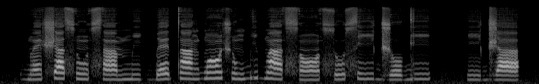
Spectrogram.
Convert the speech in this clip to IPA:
b ɛ̃˨ ʃ a˧ s ũ˨ s ã˨ m i˨ ɡ͡b ɛ˨˦ t ã˧ ɡ͡b ɔ̃˦ ʃ ũ˧ ɡ͡b i˦ b ã˦˨ s ɔ̃˨ s u˨˦ s i˦ d͡ʒ o˧ ɡ i˦ | i˨ d͡ʒ a˨

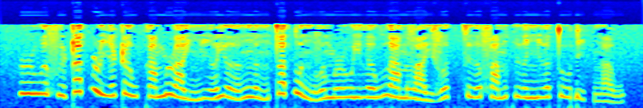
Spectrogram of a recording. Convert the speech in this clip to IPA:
ɹ u˧ ə̯ f ɨ˨˩˦ ʈ a˦˥ t̚ ɹ i˧˥ ə̯ ʈ ə˧ w k a˧˥ m ɹ a˨˩ j ɲ i˨˩˦ ə̯ j əː˨˩˦ ŋ ə˨˩˦ ŋ t̪ a˦˥ t̚ v ə˨˩ ŋ v ə˧ m ɹ u˧ j l ə˧˥ w l a˧ m v a˨˩ j v ə˦˥ k̚ s ɨ˧˥ ə̯ f a˧˥ m k ɨ˧ ə̯ ɲ ɨ˧˥ ə̯ t̪ u˧ ɗ i˨˩ k̚ ŋ a˨˩˨ w

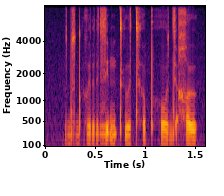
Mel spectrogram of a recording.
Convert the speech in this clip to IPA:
d o d k ɯ r z ḭ m tʼ ɯ tʰ ə pʰ o d ḛ χ ɯ

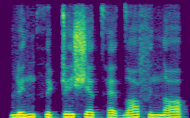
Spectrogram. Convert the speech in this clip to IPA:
ɳ ɪ n θ i ʈ ɪ ʃ æ t̪ʰ æ d̪ ɑ f ɪ n ɑ

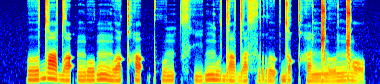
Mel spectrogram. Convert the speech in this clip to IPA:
ɤ d ɔ dˤ ɤ ʔ ŋ o ŋ͡m ɤ qʰ o ʔ pʰ u n t͡sʰ i ŋ͡m u d e dˤ e s r ɤ ʔ d u qʰ ɨ ŋ͡ǁ ɤ ŋ͡ǁ ɔ

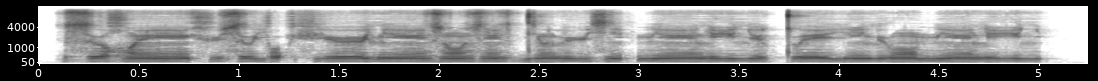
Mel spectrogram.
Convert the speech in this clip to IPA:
z ɯ ʁʷ ẽː x y z ɯ j o ʔ fʲ øː lʲ ẽː z õ z ẽ z dʲ õ l y zʲ ẽ ʔ mʲ ẽː l i lʲ ø l tʷ eː j ĩ lʲ w õ mʲ ẽː l i lʲ

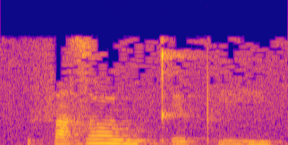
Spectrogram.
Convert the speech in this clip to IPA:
f ɪ zˤ uː kʼ ɪ pʼ i

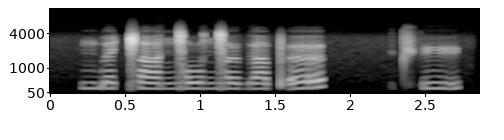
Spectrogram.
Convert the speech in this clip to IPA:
m b ɛ ǁ a ŋ͡ǀ o ŋ͡ǀ œ ɡ a pʼ œ | t͡ʃʼ y

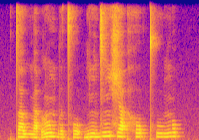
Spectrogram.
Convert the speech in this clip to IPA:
t̪ a˧ w ŋ a˨ ʔ l ɔ̃˦ b ə˨˩ t̪ʰ o˨ ʔ ɡ ĩ˧ d͡z ĩ˦ ɕ a˦ ʔ h o˦ ʔ t̪ʰ u˧ ŋ ɔ˦ p̚

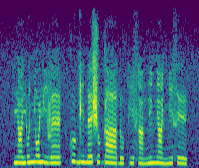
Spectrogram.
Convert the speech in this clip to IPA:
j ã˨ j ʊ˦ ɲ ɔ˦ j i˨ v ɛ˦ | k ʊ˦˨ ɡ i˦˨ n ɛ˦ ʃ ʊ˦ ɡ aː˦˨ ɗ ʊ˨ k i˨ s ã˨ n ĩ˦ ɲ ã˦˨ ɲ i˦ s ɪ˦˨

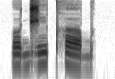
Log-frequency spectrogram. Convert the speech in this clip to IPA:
o d͡ʒ i pʰ ʌ b

